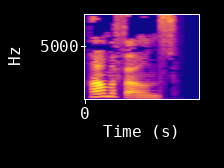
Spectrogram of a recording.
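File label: "homophones", British English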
